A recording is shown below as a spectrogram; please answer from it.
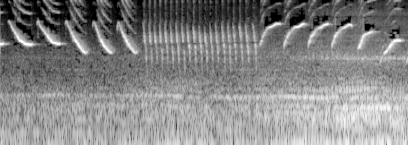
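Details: Canary song for training: rapid descending whistled swoops, a pulsed rattling roll, then a run of rising whistled slurs repeated about four times a second.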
